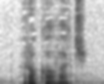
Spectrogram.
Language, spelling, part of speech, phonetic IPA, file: Polish, rokować, verb, [rɔˈkɔvat͡ɕ], LL-Q809 (pol)-rokować.wav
